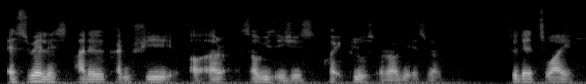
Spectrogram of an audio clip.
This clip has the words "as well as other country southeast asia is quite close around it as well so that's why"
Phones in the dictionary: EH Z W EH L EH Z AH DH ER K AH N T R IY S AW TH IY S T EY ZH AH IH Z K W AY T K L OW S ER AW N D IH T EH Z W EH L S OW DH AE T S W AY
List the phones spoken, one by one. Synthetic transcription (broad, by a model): EH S W EH L EH S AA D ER K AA N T R IY S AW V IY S EY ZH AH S K W AY T K L OW S ER AW N D IH T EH S W EH L S OW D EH T S W AY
